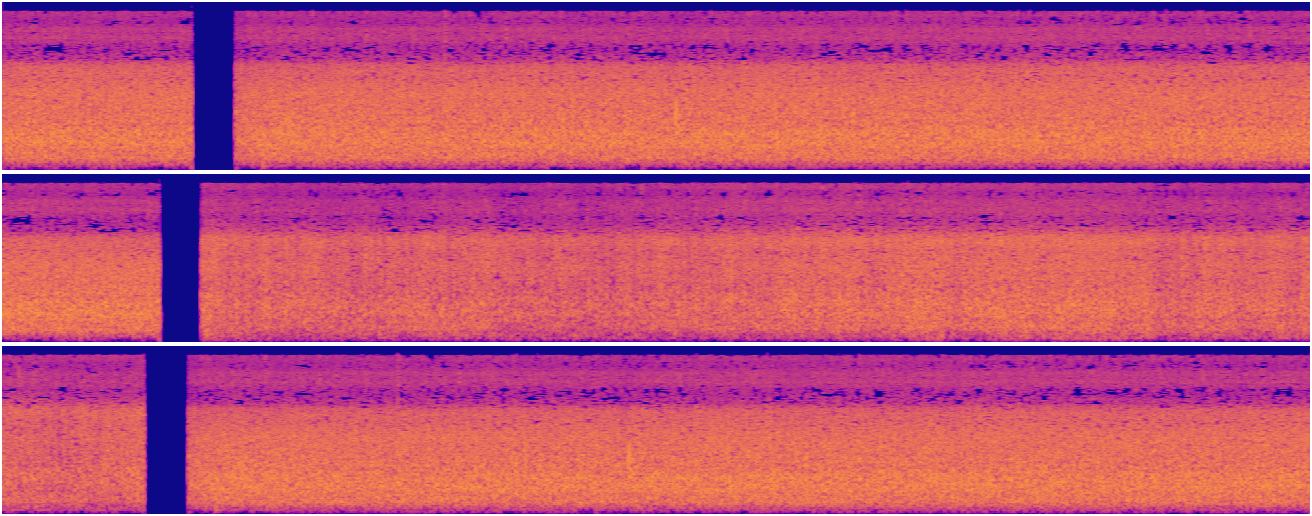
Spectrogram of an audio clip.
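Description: Heavy rain pouring steadily on pavement and leaves: a dense, even hiss of downpour. The sound drops out briefly three times.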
